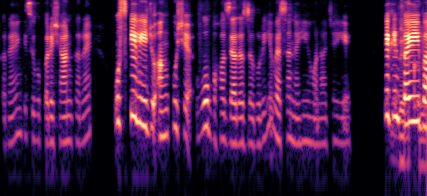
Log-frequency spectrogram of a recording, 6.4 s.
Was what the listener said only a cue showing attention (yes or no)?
yes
